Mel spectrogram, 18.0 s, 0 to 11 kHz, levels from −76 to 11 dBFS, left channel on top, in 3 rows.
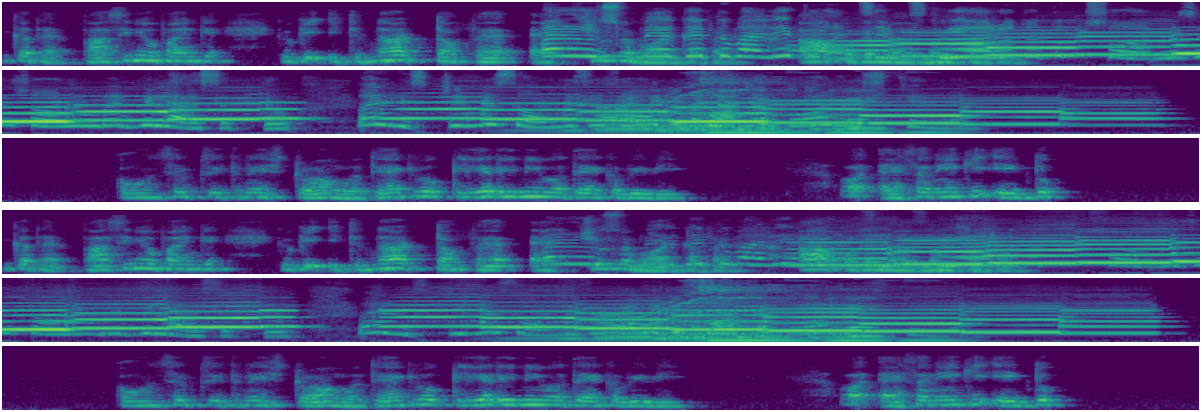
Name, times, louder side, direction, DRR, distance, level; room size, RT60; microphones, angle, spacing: voice 1, 0.0-3.4 4.0-5.1 8.9-10.4 12.6-15.4 16.2-17.2, equal, ahead, 0.7 m, -25 dB
voice 2, 2.7-10.9, left 7 dB, 70° left, 0.4 m, -27 dB
Wind instrument woodwind instrument, 3.9-7.5 7.8-11.8, equal, 90° right, 0.6 m, -16 dB
sound 1, 8.5-10.8, right 3 dB, 50° right, 0.5 m, -29 dB
2.5 x 2.2 x 2.3 m
head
